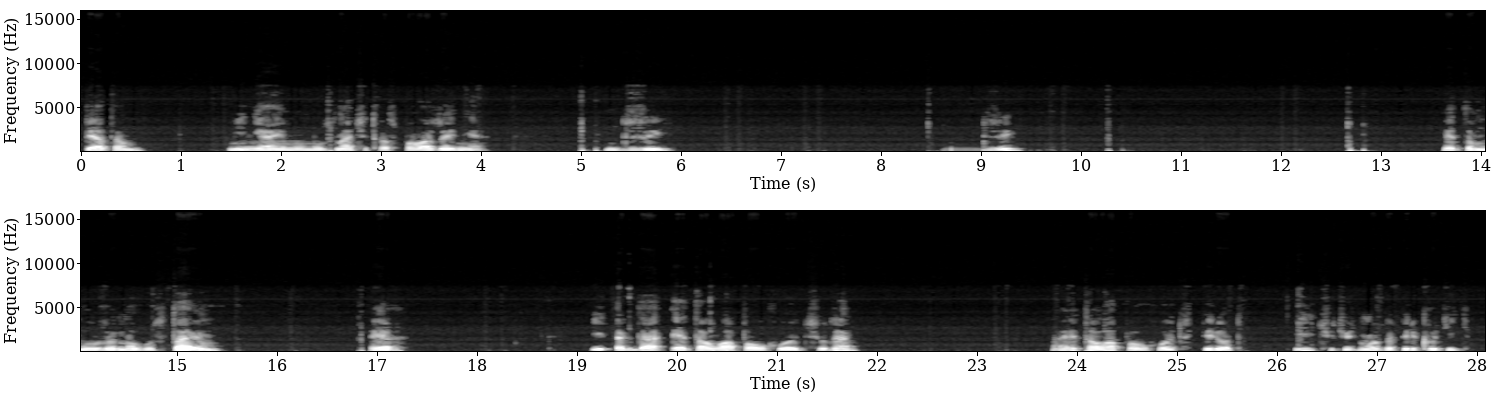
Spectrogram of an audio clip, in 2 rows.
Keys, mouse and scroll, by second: 2.5 r, 4.9 g, 7.1-7.8 drag, 8.4 g, 10.3 r, 12.6 g, 15.6 click, 16.9 r, 19.4-20.5 drag, 20.5 g, 23.8 click, 24.4 g, 26.1 r.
